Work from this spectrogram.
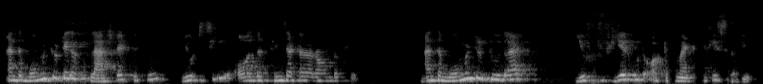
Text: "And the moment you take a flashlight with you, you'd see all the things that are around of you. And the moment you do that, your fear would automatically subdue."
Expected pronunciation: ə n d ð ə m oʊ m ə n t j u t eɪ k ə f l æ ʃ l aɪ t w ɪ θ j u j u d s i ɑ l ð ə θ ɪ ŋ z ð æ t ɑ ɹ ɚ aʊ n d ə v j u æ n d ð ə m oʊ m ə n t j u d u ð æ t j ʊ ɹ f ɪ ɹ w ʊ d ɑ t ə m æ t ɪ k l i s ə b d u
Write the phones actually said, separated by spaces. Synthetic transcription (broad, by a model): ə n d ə m oʊ m ə n t j u t eɪ k ə f l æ ʃ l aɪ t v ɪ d j u j u d s i ɑ l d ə t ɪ ŋ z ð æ t ɑ ɹ ɚ aʊ n d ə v j u æ n d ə m oʊ m ə n t j u d u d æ t j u f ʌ ɹ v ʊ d ɑ t ə m æ t ɪ k l i s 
